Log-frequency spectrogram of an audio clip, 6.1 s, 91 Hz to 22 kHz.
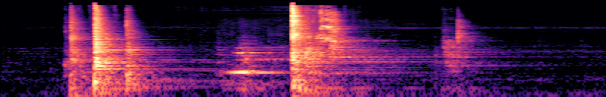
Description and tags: metal door boiler 01
Stereo recording of an opening and closing a metal door of a gas boiler. Quiet gas boiler noise in background. Metal squeaking sound. Recorded with Sony PCM-D50, built-in mics.
door, squeaking, closing, mechanical, house, opening, metal, unprocessed, binaural, machine, noise, boiler-room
